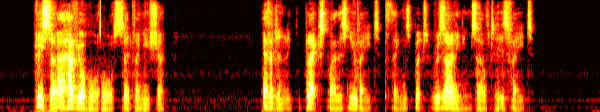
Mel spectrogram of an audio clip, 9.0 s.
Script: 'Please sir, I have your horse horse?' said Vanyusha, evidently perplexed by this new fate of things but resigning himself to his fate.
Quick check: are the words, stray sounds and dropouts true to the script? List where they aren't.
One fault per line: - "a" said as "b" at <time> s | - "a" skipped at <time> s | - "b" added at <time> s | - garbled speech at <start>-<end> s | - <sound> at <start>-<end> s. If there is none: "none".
none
